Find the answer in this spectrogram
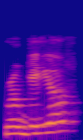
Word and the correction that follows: Rodel: Is that the name of the company, if I'm saying that right? – Rodel. – Yeah, Rodel.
